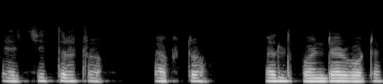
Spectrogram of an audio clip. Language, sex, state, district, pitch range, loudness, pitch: Bengali, male, West Bengal, Malda, 145-150 Hz, -17 LUFS, 150 Hz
